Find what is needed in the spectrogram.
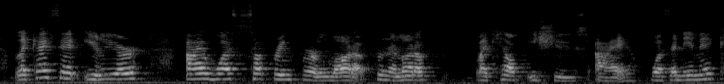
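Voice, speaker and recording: Speaking with a non-native accent, a woman uses a fairly high pitch and lively intonation at a fairly slow pace. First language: non-English. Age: 40s. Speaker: homesteading YouTuber. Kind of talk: casual book review vlog. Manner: halting, with fillers.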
